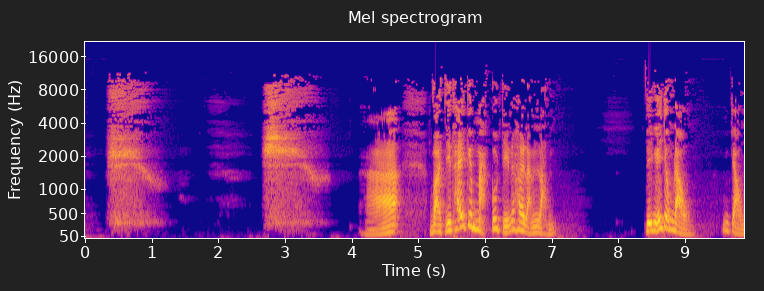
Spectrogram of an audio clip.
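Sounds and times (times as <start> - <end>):
sleeping person breathing heavily: 0.3 - 4.0, 4.8 - 5.2
speech: 4.2 - 7.2, 8.4 - 9.8.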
